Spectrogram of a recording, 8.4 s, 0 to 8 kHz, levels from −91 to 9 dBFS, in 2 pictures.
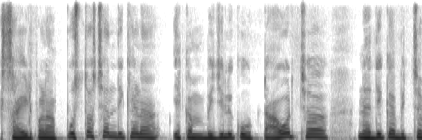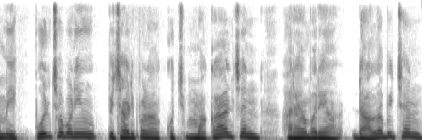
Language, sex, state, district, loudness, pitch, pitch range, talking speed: Hindi, male, Uttarakhand, Uttarkashi, -13 LUFS, 180 Hz, 165-200 Hz, 190 wpm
